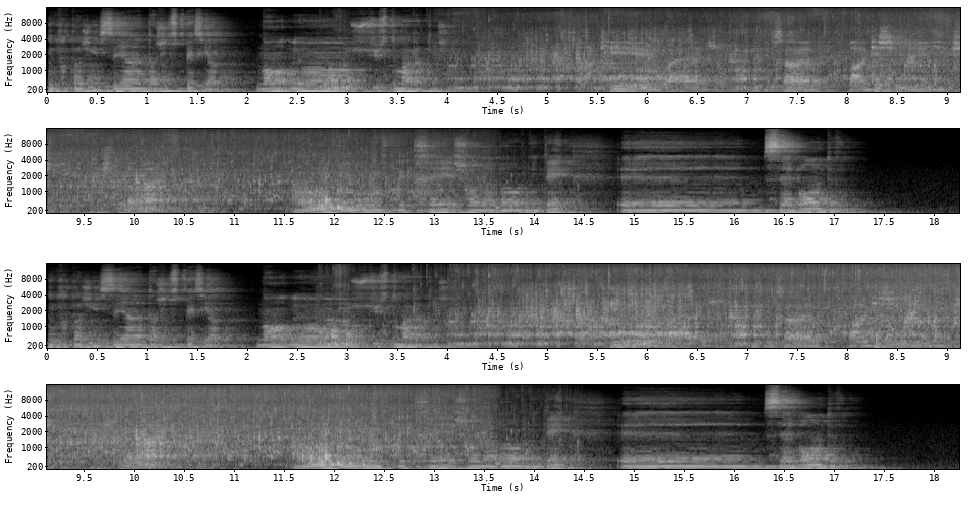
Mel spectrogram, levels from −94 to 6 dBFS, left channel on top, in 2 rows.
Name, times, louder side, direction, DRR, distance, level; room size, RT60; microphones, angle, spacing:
voice 1, 0.0-4.1 11.4-17.1, left 1 dB, 20° left, 0 dB, 2.6 m, -32 dB
Toilet flush, 2.7-14.5, right 5 dB, 35° right, 0.9 m, -34 dB
sound 1, 3.8-10.9, left 4 dB, 80° left, 3.7 m, -50 dB
voice 2, 5.3-10.7, left 2 dB, 55° left, 2 dB, 7.7 m, -36 dB
25.0 x 20.5 x 6.5 m, 0.97 s
head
